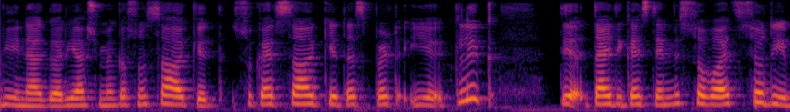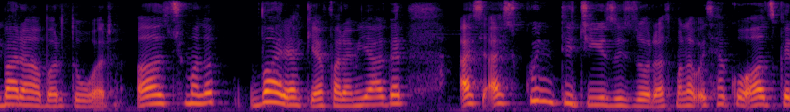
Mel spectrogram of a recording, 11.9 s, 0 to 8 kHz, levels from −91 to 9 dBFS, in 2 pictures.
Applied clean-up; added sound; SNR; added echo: none; none; none; none.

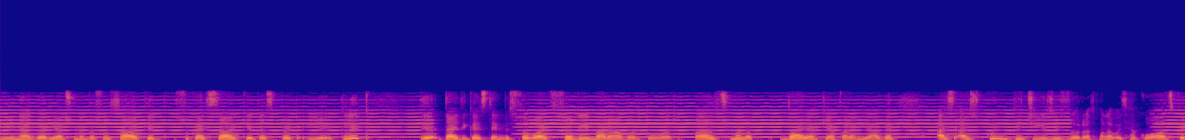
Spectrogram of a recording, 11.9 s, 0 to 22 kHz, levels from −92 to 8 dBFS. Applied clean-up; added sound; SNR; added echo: none; Bowed string instrument; 10 dB; none.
